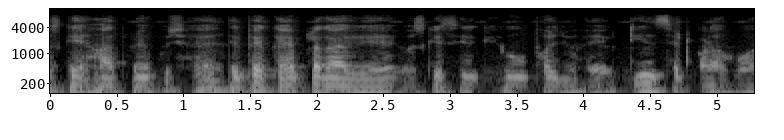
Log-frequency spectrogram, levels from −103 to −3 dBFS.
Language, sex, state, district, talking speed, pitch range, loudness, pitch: Hindi, male, Uttar Pradesh, Muzaffarnagar, 240 wpm, 90-105 Hz, -49 LUFS, 95 Hz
